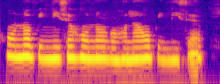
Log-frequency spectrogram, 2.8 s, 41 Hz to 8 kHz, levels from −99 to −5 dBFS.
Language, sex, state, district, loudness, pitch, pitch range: Assamese, female, Assam, Kamrup Metropolitan, -14 LUFS, 210 Hz, 205-225 Hz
